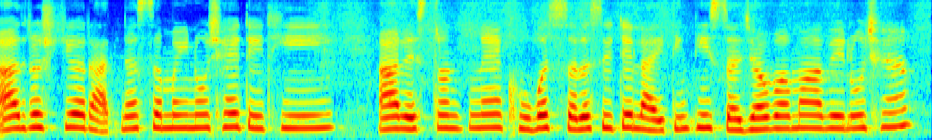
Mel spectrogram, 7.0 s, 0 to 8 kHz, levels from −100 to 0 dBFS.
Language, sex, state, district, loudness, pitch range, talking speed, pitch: Gujarati, female, Gujarat, Valsad, -15 LUFS, 260-285 Hz, 145 wpm, 275 Hz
